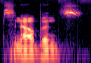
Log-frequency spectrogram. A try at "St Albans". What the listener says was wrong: St Albans. Why are you saying St? Saint. It's St Albans, so you say St. St Albans. St Albans.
